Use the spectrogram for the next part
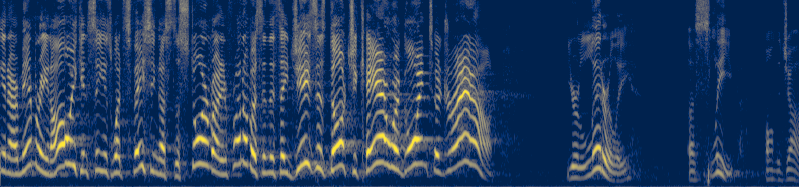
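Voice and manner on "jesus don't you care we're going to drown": louder and higher, slowing at the end; desperate shout. Retold or imitated. Panicking disciples in the storm cry out to Jesus, loud and desperate. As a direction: cry out as the boat fills.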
